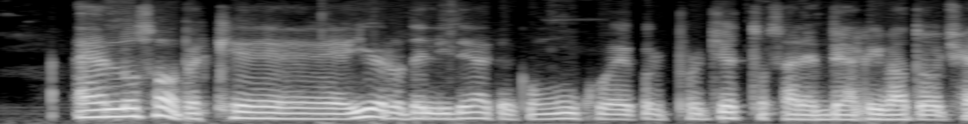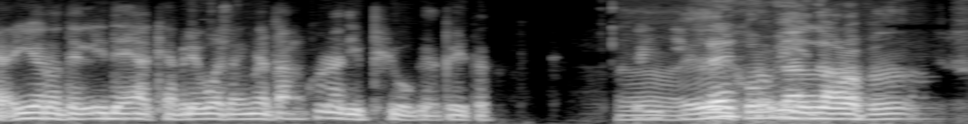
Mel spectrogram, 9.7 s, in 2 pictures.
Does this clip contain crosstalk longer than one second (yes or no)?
yes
